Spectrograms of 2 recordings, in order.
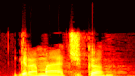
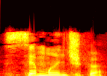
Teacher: observem que está na anti penúltima sílaba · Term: proparoxítonas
